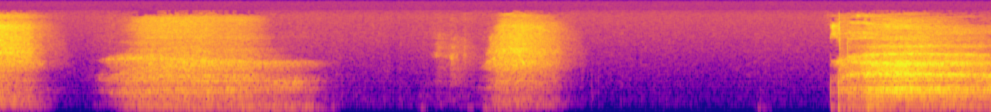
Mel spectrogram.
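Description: Slow, deliberate breaths during a tai chi class, long exhales and inhales in separate bursts with pauses between, close and fairly soft, alone with no talk.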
